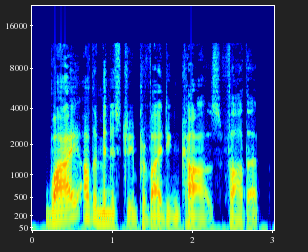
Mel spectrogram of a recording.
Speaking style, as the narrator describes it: Percy asked again in a dignified voice

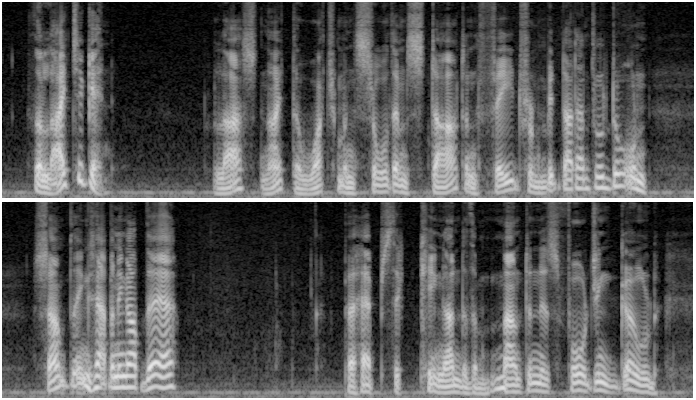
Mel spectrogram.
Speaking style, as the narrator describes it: said another

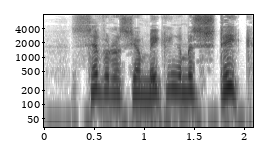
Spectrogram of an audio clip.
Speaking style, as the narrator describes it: said Lupin urgently

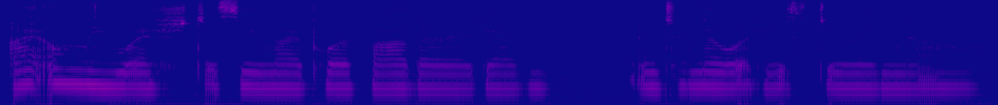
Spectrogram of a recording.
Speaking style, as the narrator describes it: she sighed

